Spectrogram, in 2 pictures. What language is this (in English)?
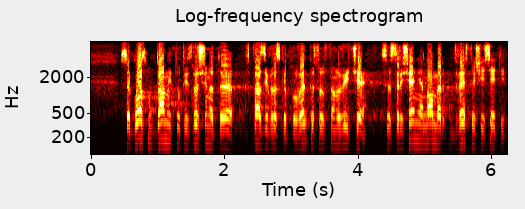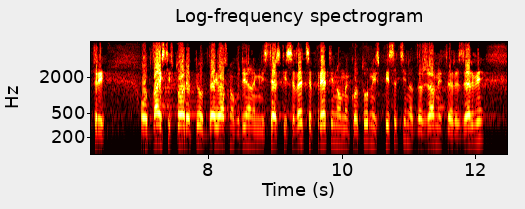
Bulgarian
